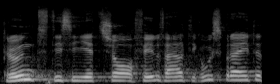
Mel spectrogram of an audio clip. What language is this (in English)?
Swiss German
